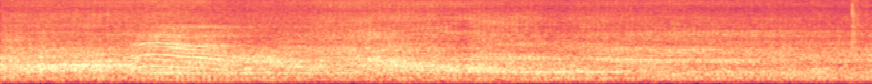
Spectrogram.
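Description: A baby macaque calling: a short run of rising-and-falling cries about a second in, over a steady background hiss.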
